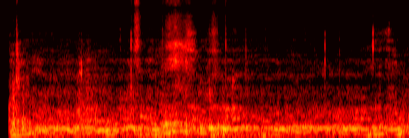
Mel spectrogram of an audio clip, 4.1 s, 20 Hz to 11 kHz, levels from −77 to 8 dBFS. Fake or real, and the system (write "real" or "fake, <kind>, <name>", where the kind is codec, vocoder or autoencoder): fake, codec, SNAC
